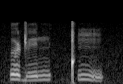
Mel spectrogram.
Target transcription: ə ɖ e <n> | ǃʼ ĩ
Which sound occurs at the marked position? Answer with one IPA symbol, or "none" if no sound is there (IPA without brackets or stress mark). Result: n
